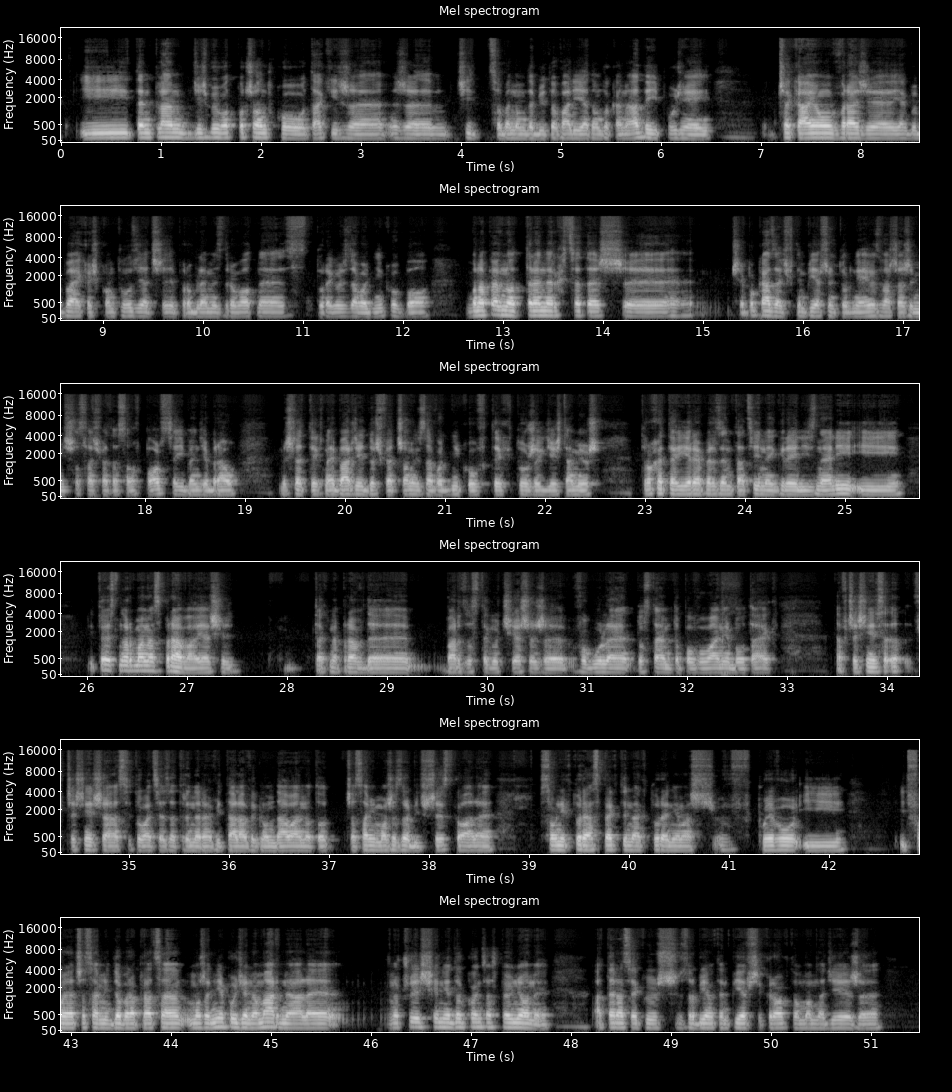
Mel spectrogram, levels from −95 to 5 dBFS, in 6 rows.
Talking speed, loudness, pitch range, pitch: 170 wpm, -24 LUFS, 100-110 Hz, 105 Hz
